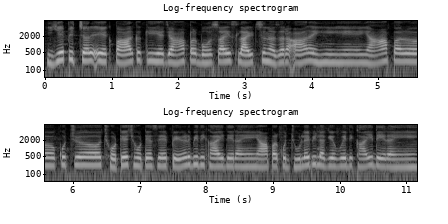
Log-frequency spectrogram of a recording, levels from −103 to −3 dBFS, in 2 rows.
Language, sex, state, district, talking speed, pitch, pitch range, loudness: Hindi, female, Bihar, Saran, 200 wpm, 215 Hz, 205-230 Hz, -40 LUFS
